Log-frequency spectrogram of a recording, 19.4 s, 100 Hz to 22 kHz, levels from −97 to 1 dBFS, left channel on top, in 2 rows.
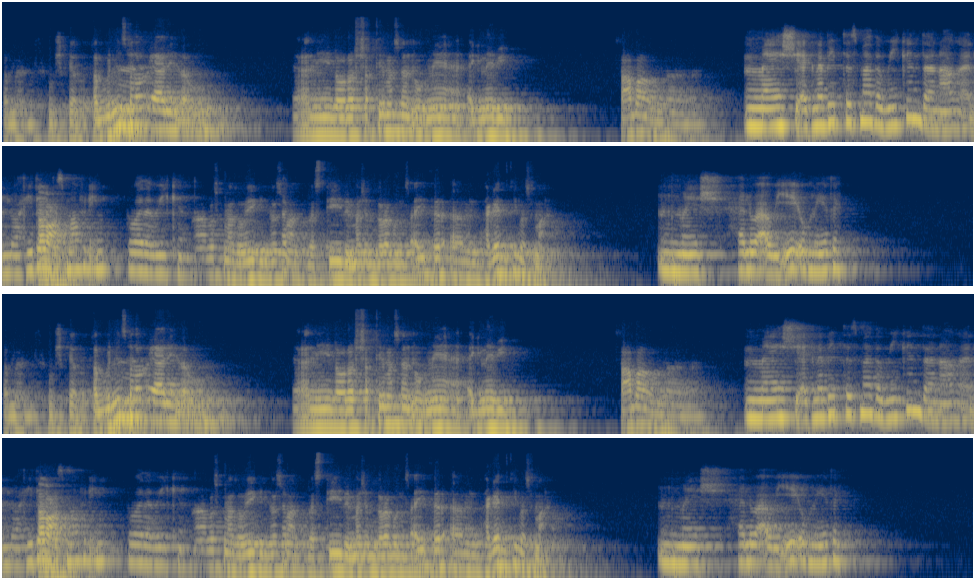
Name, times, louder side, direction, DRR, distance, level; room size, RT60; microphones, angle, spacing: voice 1, 0.0-2.3 2.9-5.1 6.2-7.0 10.1-10.3 11.6-15.2, equal, 5° right, 4 dB, 2.3 m, -26 dB
voice 2, 7.4-11.6 12.5-12.6 16.3-18.1, left 2 dB, 45° left, 9 dB, 1.0 m, -25 dB
21.5 x 17.5 x 7.6 m, 0.89 s
head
